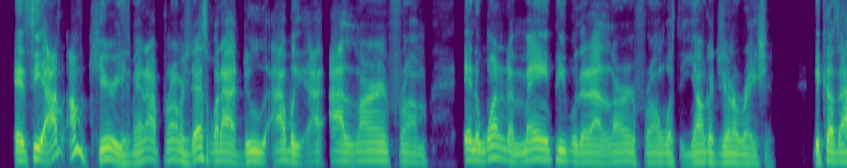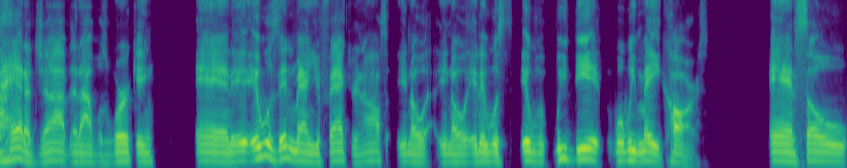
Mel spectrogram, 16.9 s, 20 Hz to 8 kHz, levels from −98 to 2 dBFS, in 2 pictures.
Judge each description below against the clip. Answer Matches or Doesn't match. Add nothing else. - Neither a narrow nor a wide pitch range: Doesn't match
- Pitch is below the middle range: Matches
